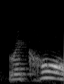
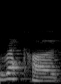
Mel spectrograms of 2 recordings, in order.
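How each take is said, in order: First: The stress is on the second syllable. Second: The stress is on the first syllable. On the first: The word is used as a verb. "But the verb will be record" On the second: The word is used as a noun. "it's going to be a noun"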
